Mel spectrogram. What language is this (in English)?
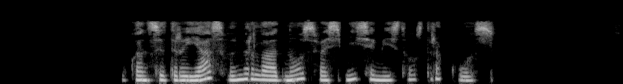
Belarusian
